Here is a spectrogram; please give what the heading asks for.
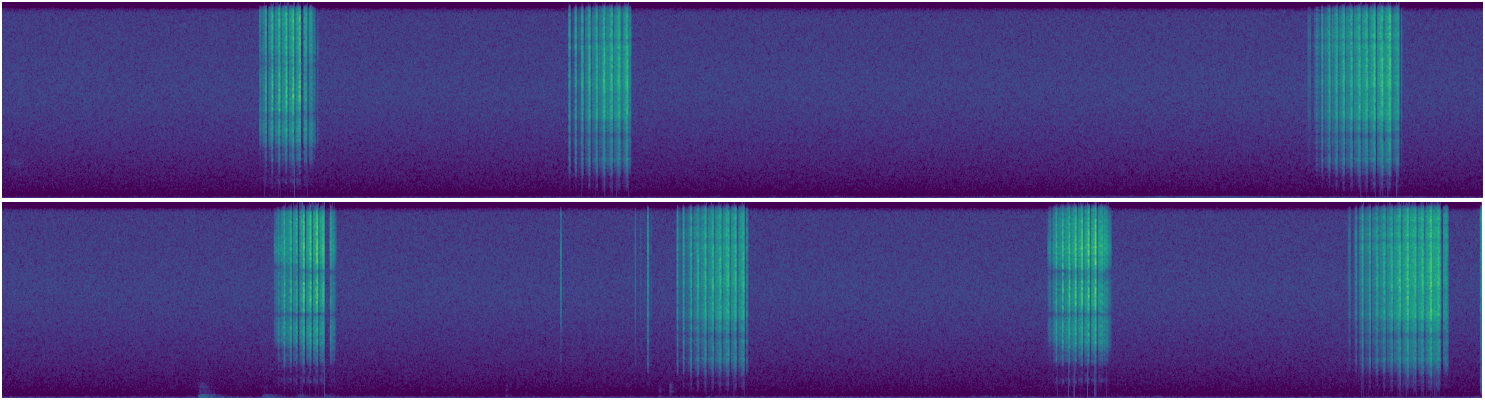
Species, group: Chrysochraon dispar, Orthoptera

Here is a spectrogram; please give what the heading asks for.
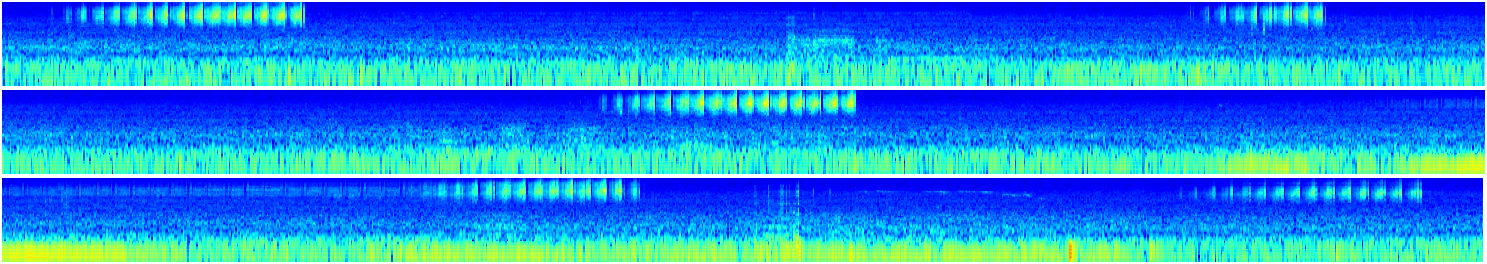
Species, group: Pseudochorthippus parallelus, Orthoptera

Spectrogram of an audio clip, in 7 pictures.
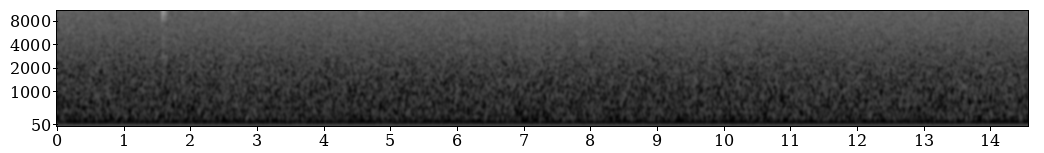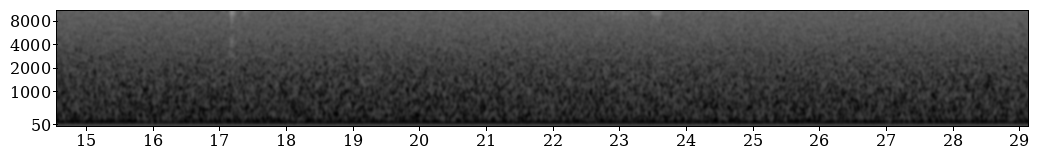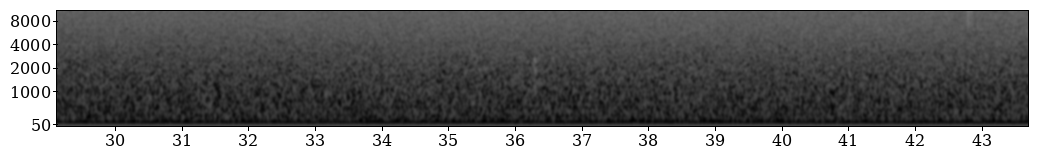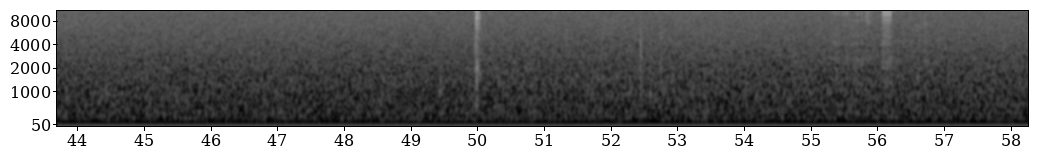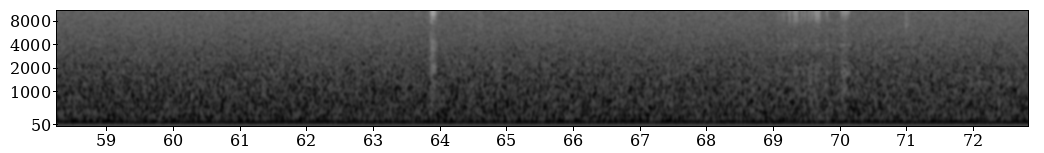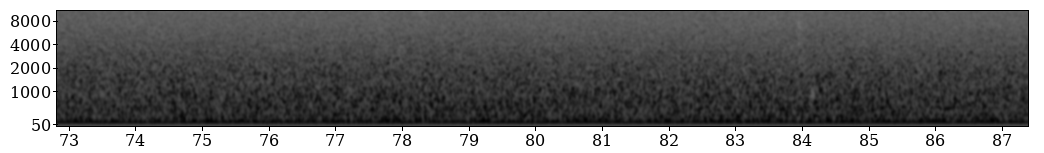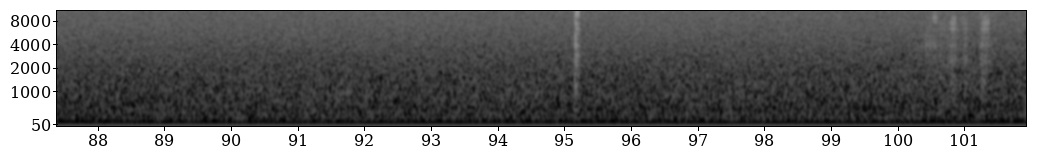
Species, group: Isophya speciosa, Orthoptera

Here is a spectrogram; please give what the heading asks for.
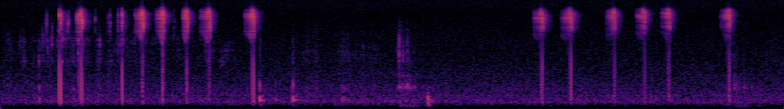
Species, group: Poecilimon nonveilleri, Orthoptera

